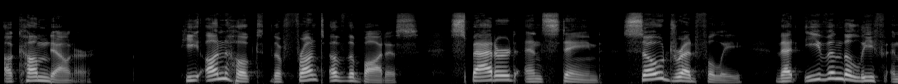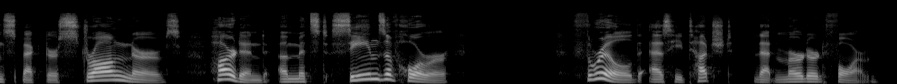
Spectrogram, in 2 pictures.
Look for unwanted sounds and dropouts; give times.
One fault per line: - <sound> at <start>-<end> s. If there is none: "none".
none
